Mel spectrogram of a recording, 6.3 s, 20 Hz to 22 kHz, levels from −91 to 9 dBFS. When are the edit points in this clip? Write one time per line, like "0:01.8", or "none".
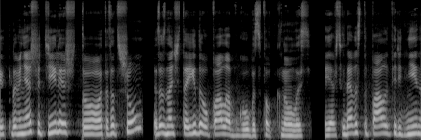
0:04.9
